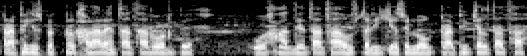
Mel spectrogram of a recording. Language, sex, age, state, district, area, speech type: Hindi, male, 45-60, Uttar Pradesh, Lucknow, rural, spontaneous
